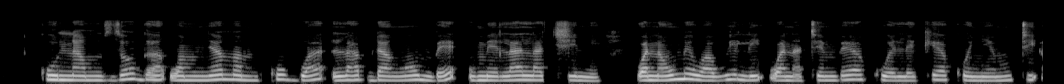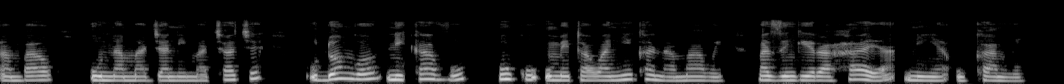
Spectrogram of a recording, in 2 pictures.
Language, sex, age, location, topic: Swahili, female, 25-35, Kisumu, health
